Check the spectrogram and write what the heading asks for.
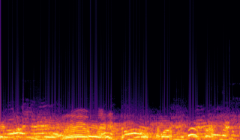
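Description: Several voices chattering and calling out, with rising and falling shouts.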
